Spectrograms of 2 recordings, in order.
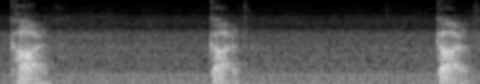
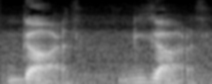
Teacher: Then guard, g, g, g. In order to pronounce the g sound, I need to produce vibration in my vocal cords.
